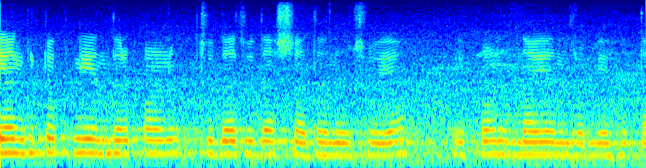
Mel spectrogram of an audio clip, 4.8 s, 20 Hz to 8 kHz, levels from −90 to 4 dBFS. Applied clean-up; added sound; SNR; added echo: none; none; none; none.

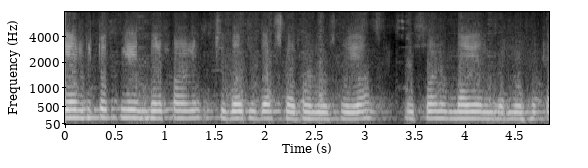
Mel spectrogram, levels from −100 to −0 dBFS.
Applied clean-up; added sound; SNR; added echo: neural separator model SepFormer DNS4.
